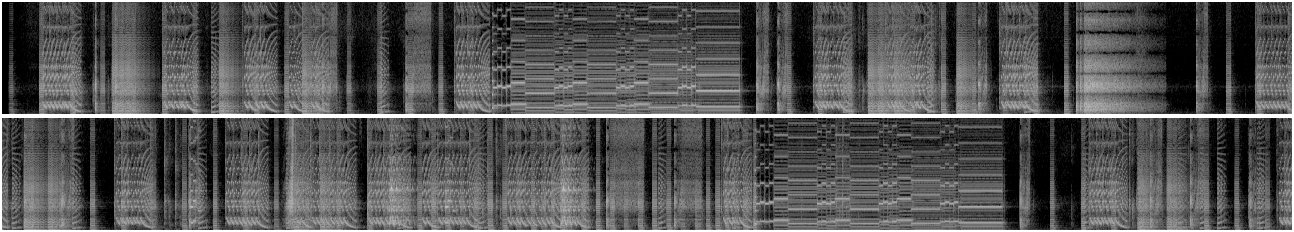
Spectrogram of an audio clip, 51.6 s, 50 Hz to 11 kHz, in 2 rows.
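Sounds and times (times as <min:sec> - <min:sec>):
video game general atmosphere: 0:00.2 - 0:51.5.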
